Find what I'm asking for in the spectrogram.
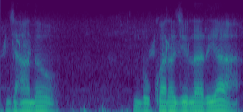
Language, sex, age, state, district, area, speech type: Santali, male, 18-30, Jharkhand, Pakur, rural, spontaneous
